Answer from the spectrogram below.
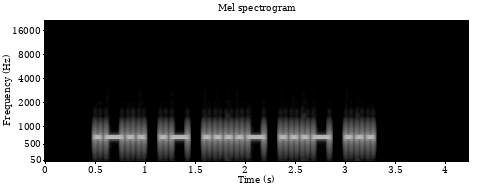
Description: Morse code, heard as a keyed tone, about 22 wpm, 700 Hz. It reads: LA4VS
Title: DXCC-100 Call Signs - 5 Characters - Repeated 2x - 22wpm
